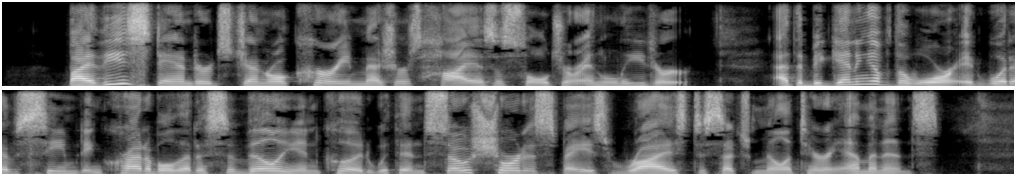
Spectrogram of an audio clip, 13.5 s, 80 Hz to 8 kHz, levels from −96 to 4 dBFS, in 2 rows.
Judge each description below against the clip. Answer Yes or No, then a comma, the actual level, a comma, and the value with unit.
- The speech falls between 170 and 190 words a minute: No, average, 160 wpm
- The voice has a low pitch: No, medium, 170 Hz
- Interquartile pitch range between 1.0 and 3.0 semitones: No, average, 4.0 semitones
